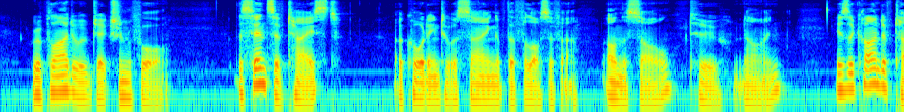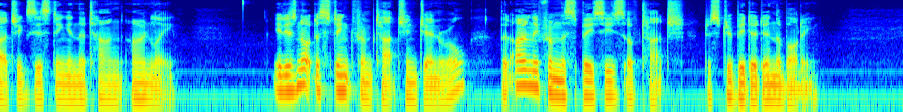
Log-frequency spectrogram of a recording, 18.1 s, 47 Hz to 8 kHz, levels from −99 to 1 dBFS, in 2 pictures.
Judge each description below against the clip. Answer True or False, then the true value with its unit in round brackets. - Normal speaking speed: True (155 wpm)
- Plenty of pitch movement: True (7.3 semitones)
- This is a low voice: True (95 Hz)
